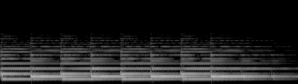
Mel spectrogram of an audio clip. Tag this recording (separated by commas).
Music, Musical instrument, Piano, Keyboard (musical)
